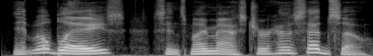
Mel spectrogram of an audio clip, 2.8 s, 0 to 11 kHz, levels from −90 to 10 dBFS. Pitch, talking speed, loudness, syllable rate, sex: 155 Hz, 195 wpm, -16 LUFS, 5.0 syllables/s, male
